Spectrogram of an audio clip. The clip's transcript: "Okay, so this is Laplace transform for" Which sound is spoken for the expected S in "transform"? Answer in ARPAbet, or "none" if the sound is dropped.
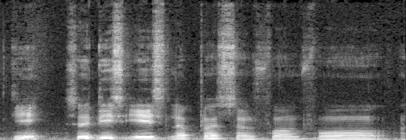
none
